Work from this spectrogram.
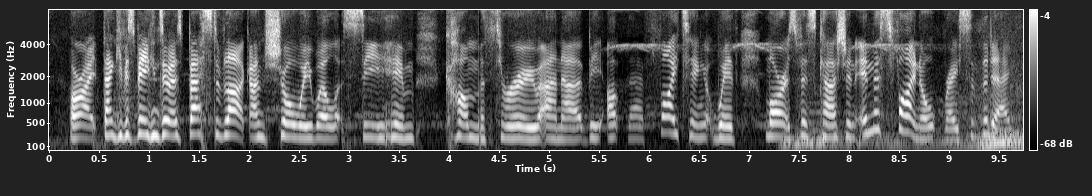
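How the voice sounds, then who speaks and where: A woman's fairly high-pitched voice with ordinary pitch variation, amid noticeable background noise. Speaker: pit lane reporter. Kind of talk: live grid interviews. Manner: fast.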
